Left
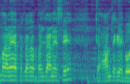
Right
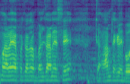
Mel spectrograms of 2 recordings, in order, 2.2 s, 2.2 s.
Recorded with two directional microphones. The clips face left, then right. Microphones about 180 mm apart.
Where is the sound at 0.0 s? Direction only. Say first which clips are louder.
Left 1 dB; 30° left (ahead or behind).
